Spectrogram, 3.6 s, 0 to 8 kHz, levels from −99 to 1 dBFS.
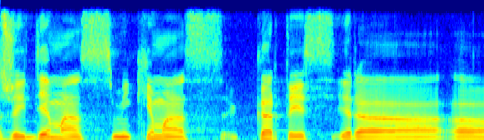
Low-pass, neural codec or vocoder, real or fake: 7.2 kHz; none; real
